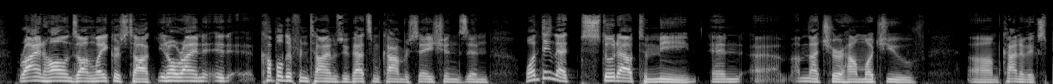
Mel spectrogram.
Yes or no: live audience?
no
